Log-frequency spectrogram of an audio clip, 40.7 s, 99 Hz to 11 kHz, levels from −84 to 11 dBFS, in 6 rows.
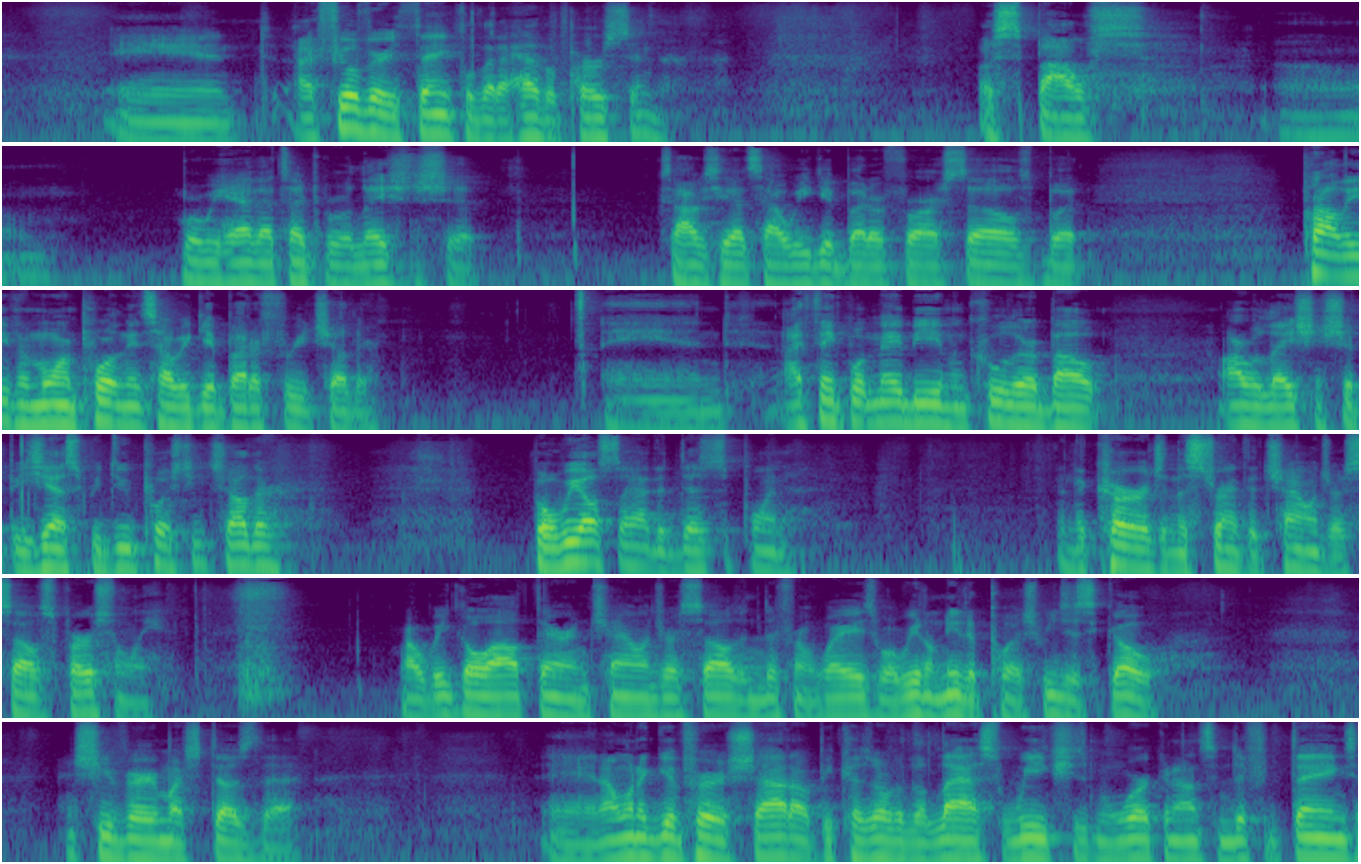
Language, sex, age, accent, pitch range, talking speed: English, male, 20-39, American, 95-120 Hz, 180 wpm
